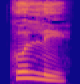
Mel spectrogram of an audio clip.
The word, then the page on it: ಕೊಲ್ಲೆ: Kannada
